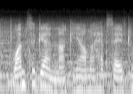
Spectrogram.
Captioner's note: Maggie Voiceover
